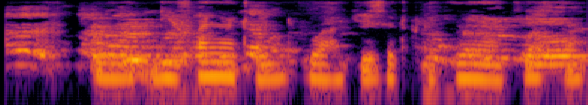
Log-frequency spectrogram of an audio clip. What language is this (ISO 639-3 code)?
swa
